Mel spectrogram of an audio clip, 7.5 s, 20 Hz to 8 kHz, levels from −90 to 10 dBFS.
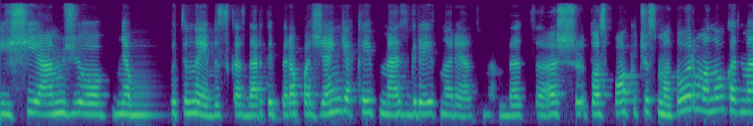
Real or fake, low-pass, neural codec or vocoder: real; 7.2 kHz; none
